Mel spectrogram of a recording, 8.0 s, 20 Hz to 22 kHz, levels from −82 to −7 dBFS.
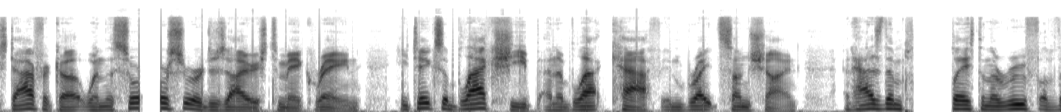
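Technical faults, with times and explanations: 1.04 to 1.20 s, Bluetooth stall: the sound cuts to silence for 165 ms and then resumes. The likely cause is radio interference delaying packets until the headphones' buffer emptied, so playback paused until the resent data arrived.
1.51 to 5.52 s, periodic USB or driver dropouts: about thirty brief gaps, each around 2 ms of silence, fall every 0.125 s, eight per second. A background task stalling the audio path at a fixed interval produces these evenly spaced ticks over the speech.
6.84 to 7.14 s, Bluetooth stall: a longer gap of 298 ms of silence, after which the audio picks up again. This likely has the same mechanism as the earlier pause: delayed wireless packets starved the playback buffer until retransmissions refilled it.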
